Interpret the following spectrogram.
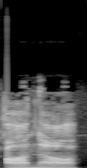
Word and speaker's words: Ana: The word Ana, pronounced broadly Ana, corresponds with our plural men.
